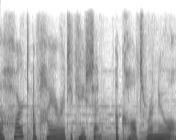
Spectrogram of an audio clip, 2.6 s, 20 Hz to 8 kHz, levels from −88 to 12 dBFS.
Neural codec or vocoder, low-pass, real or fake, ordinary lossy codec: none; 7.2 kHz; real; AAC, 48 kbps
